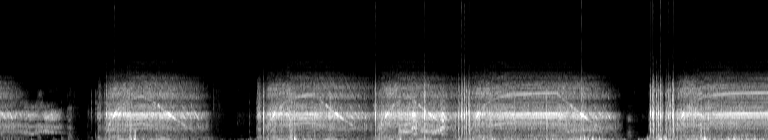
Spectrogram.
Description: After the starter decided to run constantly when the battery was connected, i disconnected the ignition wire from the solenoid to see if the starter still kept running. It did, so that ruled out the ignition.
